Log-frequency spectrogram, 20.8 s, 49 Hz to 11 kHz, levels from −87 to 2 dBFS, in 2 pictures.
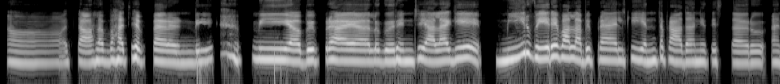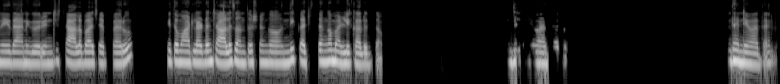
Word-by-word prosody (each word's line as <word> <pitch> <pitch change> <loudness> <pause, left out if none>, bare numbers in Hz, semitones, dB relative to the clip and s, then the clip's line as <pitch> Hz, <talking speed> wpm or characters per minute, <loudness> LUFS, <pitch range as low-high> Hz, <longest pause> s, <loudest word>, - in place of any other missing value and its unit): ఆ! - - -4 0.9
చాలా 205 +2 +1
బా 235 0 +1 0.2
చెప్పారండి. 205 -4 +1 0.7
మీ 245 0 +3 0.4
అభిప్రాయాల 225 0 +4 0.2
గురించి, 220 +2 +2 0.2
అలాగే 230 +4 +3 0.6
మీరు 290 +10 +5
వేరే 260 +3 +7
వాళ్ళ 265 -1 +4
అభిప్రాయాలకి 235 +1 -2 0.2
ఎంత 225 +3 -1
ప్రాధాన్యత 215 -1 -1
ఇస్తారు 200 0 -6 0.2
అనే 200 -1 -4
దాని 195 0 -6
గురించి, 190 +2 -7
చాలా 195 -1 -3
బా 195 - -3
చెప్పారు. 190 +3 -6 0.5
మీతో 215 0 -3
మాట్లాడడం 200 0 -2
చాలా 190 +1 0
సంతోషంగా 200 0 -6
ఉంది. 200 +4 -2
ఖచ్చితంగా 215 +1 -3
మళ్ళీ 190 -1 -2
కలుద్దాం. 180 0 -8 1.8
ధన్యవాదాలు. 195 -4 -9 2.2
ధన్యవాదాలు. 195 -1 -2
210 Hz, 90 wpm, -21 LUFS, 195-225 Hz, 2.2 s, వేరే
